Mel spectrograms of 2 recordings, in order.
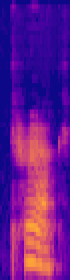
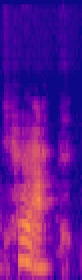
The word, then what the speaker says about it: cake: the e but our a is long okay it's not cac either and i'll ask for a piece of cake okay that's what that word would be like if my a was short that silent e is turning this a too long to make the word cake cake i can do fake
